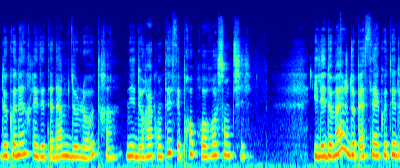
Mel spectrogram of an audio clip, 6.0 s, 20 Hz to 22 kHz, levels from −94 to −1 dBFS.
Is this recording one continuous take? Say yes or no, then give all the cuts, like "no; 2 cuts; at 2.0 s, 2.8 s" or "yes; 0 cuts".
yes; 0 cuts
